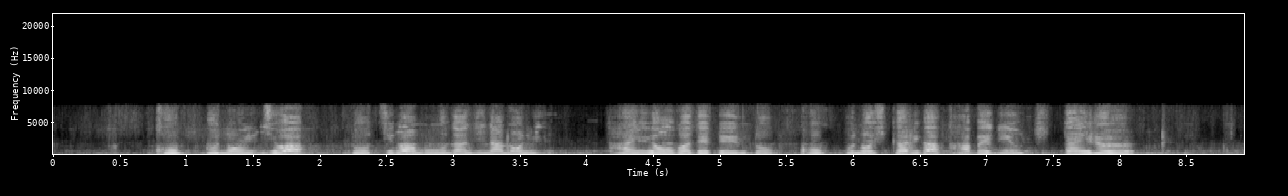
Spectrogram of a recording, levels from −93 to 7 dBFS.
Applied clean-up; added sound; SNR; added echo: neural separator model SepFormer DNS4.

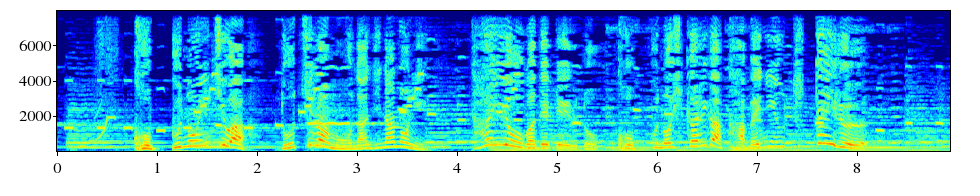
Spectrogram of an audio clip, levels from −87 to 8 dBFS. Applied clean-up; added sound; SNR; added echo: none; none; none; none.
